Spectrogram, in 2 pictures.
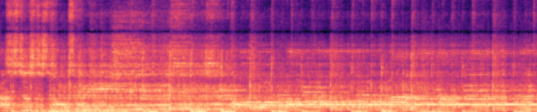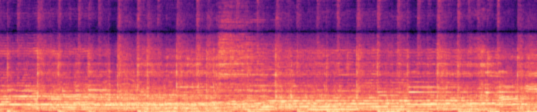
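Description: Live band music played over a PA in a concert hall: sustained electric guitar lines over a pulsing bass and drums, with the singer's voice on the microphone at times.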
